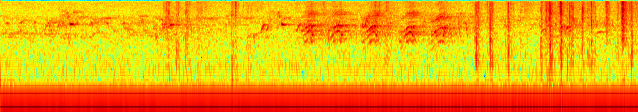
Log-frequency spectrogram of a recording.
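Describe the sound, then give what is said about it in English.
Several crows flap their wings in bursts, quick papery whooshes and flutters clustered together as they gather and settle at a log to feed on grubs, with faint outdoor background noise and no talking. “This log is clearly a good source of grubs, and a whole group of crows have come here to feed.”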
